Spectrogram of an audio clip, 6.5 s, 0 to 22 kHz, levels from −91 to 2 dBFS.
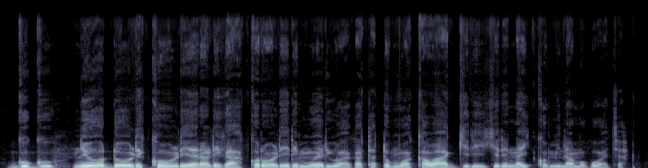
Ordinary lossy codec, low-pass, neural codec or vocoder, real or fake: none; 19.8 kHz; vocoder, 44.1 kHz, 128 mel bands every 512 samples, BigVGAN v2; fake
